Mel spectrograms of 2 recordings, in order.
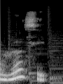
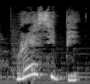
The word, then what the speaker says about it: receipt: Entonces a un amigo que entendía español le pregunté cómo se pronunciaba receipt. Él me ayudó y me dijo que gritara recipe. Yo hice lo que me dijo con mucho orgullo. Para mi sorpresa, todos se morían de la risa, hasta la maestra. En mi vida he vuelto a pronunciar esa palabra mal y no quiero saber de ella.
